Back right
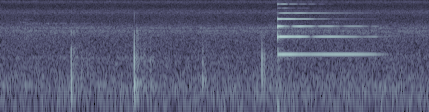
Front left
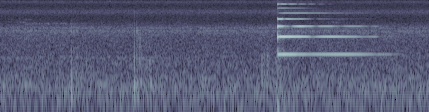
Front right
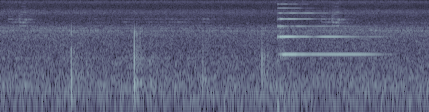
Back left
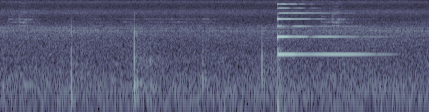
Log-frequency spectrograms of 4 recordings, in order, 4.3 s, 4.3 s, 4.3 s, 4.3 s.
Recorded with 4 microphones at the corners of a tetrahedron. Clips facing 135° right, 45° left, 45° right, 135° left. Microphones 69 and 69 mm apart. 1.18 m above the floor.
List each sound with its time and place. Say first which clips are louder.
0.7 s footsteps: back right 2 dB, front right 4 dB; 110° right, 1.8 m; by 2.7 s 130° right, 3.5 m
2.8 s a piano: front left 1 dB, back left 4 dB; 135° left, 2 m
